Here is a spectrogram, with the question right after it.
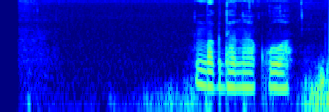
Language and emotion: Russian, neutral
